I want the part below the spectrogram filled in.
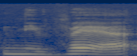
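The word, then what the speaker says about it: Nivea: not get breakouts something from nevere or NAVAIR as it pronounced in Germany and in the rest of non-english speaking world it is an anti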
